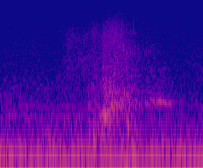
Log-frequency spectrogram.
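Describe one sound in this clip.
A magic spell bursts with a short whoosh.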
